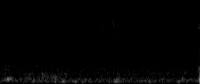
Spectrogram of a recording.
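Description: Near silence, with one faint click about a second in, a computer mouse click.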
